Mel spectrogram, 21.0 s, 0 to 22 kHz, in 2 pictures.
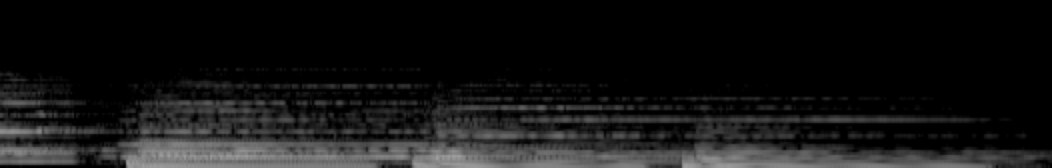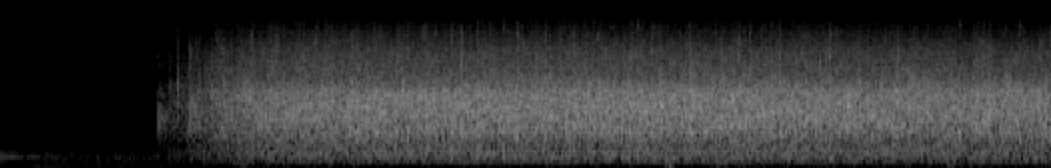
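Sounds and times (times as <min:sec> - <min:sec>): large audience applauding: 0:11.8 - 0:21.0.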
